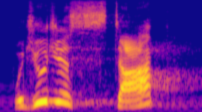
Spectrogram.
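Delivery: bursting out. Retold or imitated. Dying man interrupts the priest's praying, bursting out. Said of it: "this guy laying in bed bursts out".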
